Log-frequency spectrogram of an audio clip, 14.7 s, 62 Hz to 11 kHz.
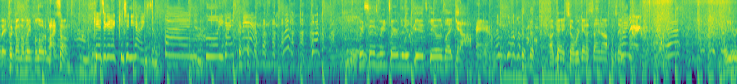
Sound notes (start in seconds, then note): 4.5 laughs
